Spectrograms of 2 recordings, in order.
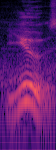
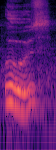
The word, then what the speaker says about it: use: Y and U. Use. It's not ooze. That would be another word, okay?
